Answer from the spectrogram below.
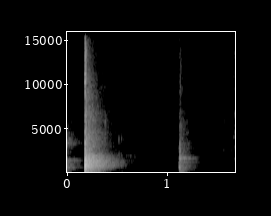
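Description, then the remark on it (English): Two sharp hand claps about a second apart, the first loud with a brief ringing decay, the second softer. No voices, just silence between them. “Round of applause.”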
